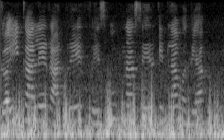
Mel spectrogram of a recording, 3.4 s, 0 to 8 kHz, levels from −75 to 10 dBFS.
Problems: constant background noise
